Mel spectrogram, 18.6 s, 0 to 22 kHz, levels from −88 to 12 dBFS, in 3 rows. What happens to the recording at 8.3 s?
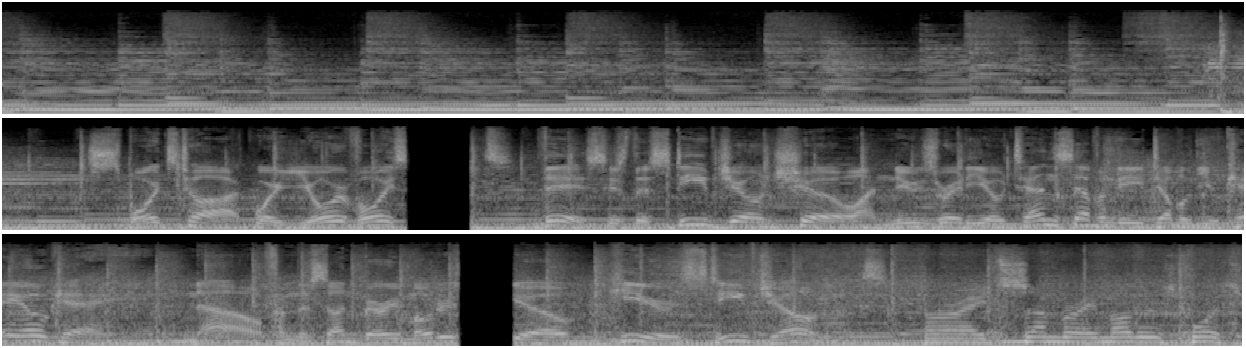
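A playback stall hits here. The sound cuts out at 8.22 s and stays silent until 8.56 s, a gap of about 320 ms. It stops in mid-flow rather than fading, so the break is abrupt and clearly audible. The cause is likely the player running short of data, or its thread being blocked, so the output starved until it could recover.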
